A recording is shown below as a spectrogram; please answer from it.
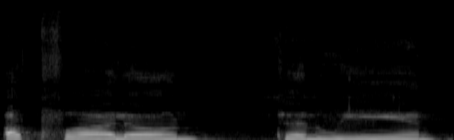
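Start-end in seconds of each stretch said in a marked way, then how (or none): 0.0-1.0 أطفال read with an added -un ending; tanween damm. Shown as a demonstration. Teacher reading out the word list, tanween damm on أطفال. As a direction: sound out أطفال as "atfaalun". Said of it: "ضم".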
